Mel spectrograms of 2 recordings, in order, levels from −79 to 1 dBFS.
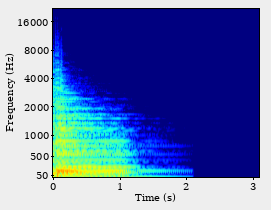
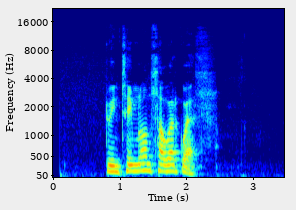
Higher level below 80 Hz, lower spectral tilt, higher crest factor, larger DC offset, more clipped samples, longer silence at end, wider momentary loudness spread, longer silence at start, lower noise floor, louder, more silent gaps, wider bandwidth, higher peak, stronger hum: first, -38 dBFS vs -60 dBFS; about the same, -7.5 dB/octave vs -6.5 dB/octave; about the same, 20 dB vs 20 dB; neither; neither; first, 1.6 s vs 1 s; first, 23 LU vs 20 LU; about the same, 0 s vs 0.1 s; second, -54 dBFS vs -63 dBFS; about the same, -26 LUFS vs -25 LUFS; neither; second, 11 kHz vs 15.5 kHz; about the same, -8 dBFS vs -8 dBFS; neither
